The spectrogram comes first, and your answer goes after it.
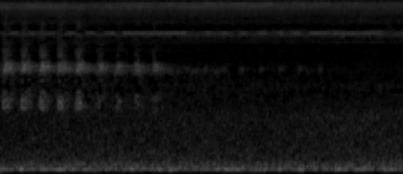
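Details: Night chorus from a rice paddy field: a frog gives a fast, rattling series of pulsed croaks in the first second and a half, then only a constant high-pitched hiss and a low hum remain.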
